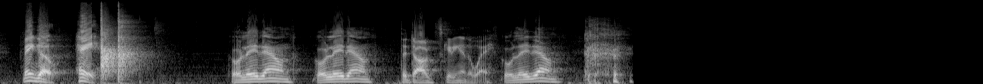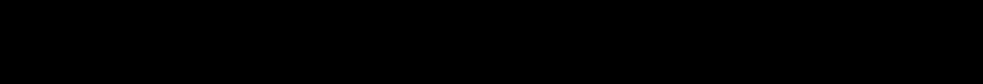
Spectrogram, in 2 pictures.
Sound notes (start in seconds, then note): 1.0 claps; 5.8 laughs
